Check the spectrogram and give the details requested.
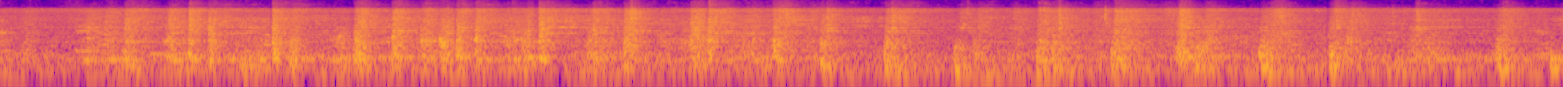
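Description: Moving passenger train coach heard from inside at an open window: wheels clicking and clacking over the rails over a steady running rumble.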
